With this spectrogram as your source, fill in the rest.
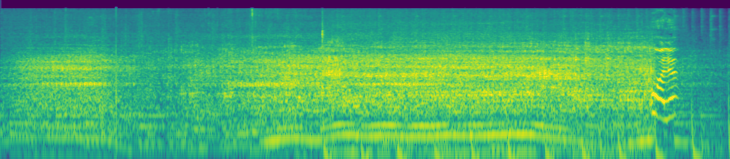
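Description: An engine rumbles and revs.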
